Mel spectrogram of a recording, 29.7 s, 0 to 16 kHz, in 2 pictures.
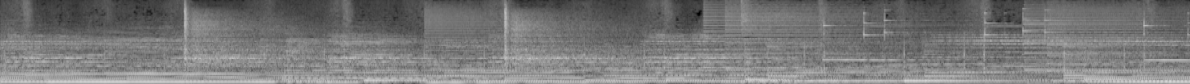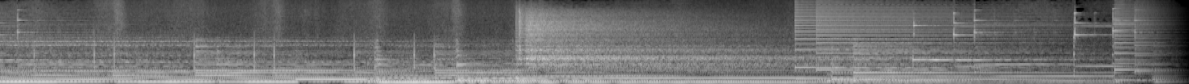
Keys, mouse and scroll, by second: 12.4-13.8 drag.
